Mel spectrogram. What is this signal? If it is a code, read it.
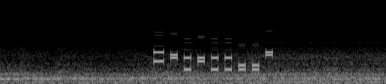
Multi-frequency trunk signalling (R1, as on North American trunks), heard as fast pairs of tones, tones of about 70 ms, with the noise inside a subway train. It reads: KP 0464411 ST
